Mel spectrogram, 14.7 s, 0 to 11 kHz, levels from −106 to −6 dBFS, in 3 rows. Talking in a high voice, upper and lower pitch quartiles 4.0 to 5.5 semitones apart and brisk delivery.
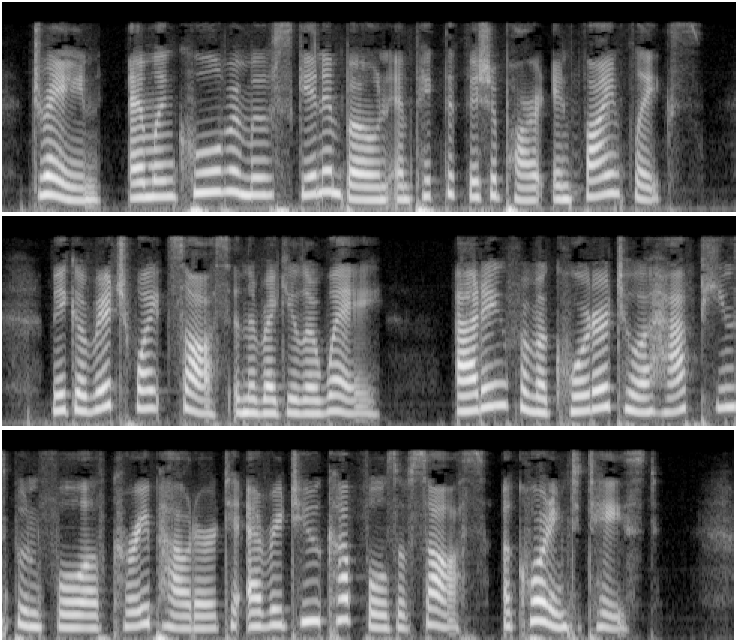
No: high, 240 Hz; average, 5.1 semitones; average, 185 wpm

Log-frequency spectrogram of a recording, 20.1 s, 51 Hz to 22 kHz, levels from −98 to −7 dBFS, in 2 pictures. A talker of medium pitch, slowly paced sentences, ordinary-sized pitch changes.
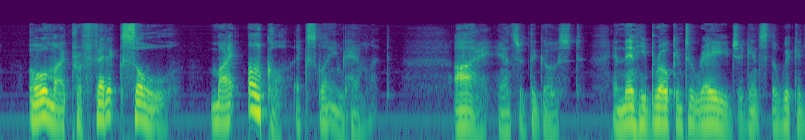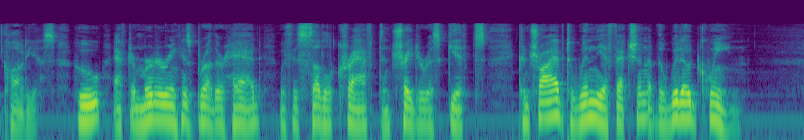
No: low, 105 Hz; slow, 130 wpm; average, 3.9 semitones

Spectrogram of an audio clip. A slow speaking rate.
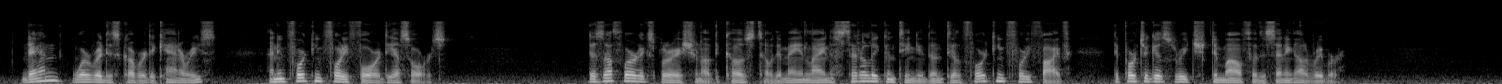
Yes: slow, 130 wpm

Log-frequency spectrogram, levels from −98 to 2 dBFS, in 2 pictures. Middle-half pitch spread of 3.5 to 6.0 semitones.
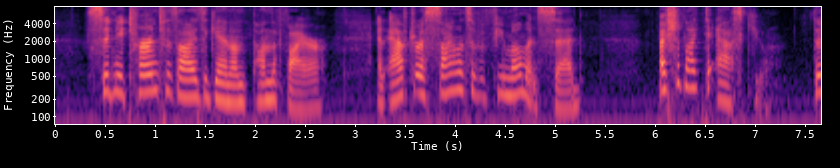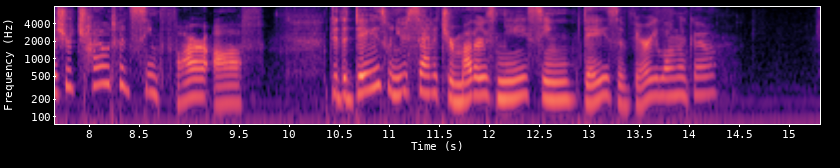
Yes: average, 4.9 semitones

